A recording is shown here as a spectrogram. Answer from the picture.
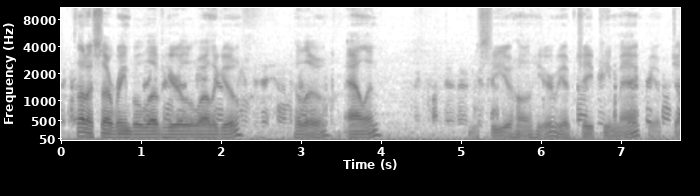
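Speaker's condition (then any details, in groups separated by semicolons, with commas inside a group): No condition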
